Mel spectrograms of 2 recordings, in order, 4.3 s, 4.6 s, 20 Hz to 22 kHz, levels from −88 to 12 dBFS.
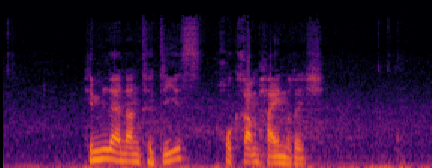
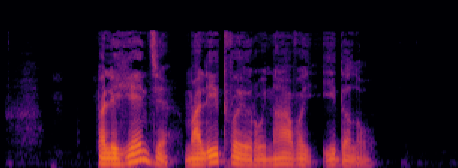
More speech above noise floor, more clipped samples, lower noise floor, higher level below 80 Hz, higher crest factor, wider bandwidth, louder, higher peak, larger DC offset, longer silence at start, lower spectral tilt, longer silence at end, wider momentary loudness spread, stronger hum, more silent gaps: second, 25 dB vs 56 dB; neither; second, -44 dBFS vs -80 dBFS; about the same, -42 dBFS vs -44 dBFS; second, 16 dB vs 22 dB; first, 15 kHz vs 11.5 kHz; first, -21 LUFS vs -25 LUFS; about the same, -6 dBFS vs -4 dBFS; neither; second, 0.25 s vs 0.95 s; about the same, -7.5 dB/octave vs -6.5 dB/octave; second, 0 s vs 0.9 s; first, 18 LU vs 10 LU; neither; neither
